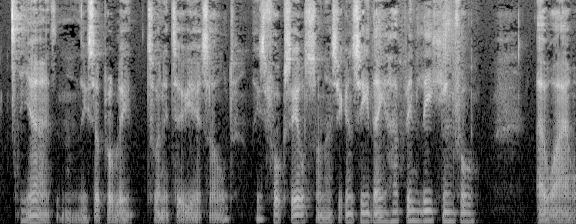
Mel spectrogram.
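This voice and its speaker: Mumbling at a fairly slow pace, a man talks against noticeable background noise. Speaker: motorcycle hobbyist mechanic. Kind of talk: tutorial. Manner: halting.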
